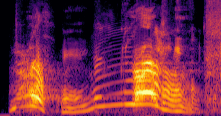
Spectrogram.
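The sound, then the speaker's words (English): A man's voice mimics a muzzled dog straining to bark, producing a few strangled, groaning, closed-mouth yelps in quick succession, fairly loud. “Have you ever heard a dog bark with a muzzle on?”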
